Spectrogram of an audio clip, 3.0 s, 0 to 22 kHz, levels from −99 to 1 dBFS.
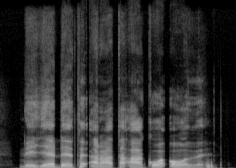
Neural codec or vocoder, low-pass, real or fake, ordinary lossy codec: vocoder, 44.1 kHz, 128 mel bands, Pupu-Vocoder; none; fake; none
